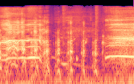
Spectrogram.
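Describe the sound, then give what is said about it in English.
A car door creaks open with a cartoonish squeal as someone gets out of the car: a long, high, wavering whine, a stretch of broken stuttering squeaks, then another drawn-out squeal. No talking. “He has a door which sounds like a cartoon car breaking.”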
